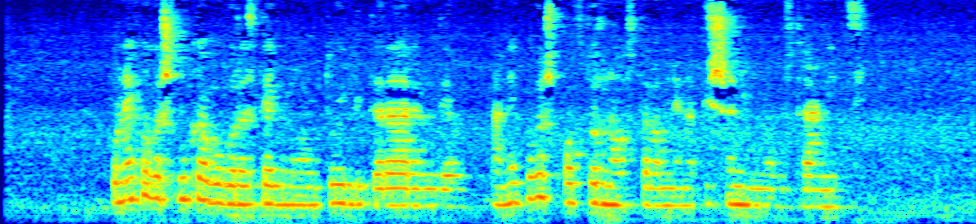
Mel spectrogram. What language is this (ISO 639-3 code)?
mkd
